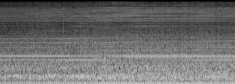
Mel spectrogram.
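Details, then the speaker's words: Old Trane condensing unit reported not cooling, outdoor coil cleaned by owner's son who suspected capacitor: constant hum and airflow whoosh, no knocks or cycling; refrigerant charge fine, warm air discharged, running normally. "Oh yeah, we're good. Yeah, everything's looking good there. Yep. Charge is fine."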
